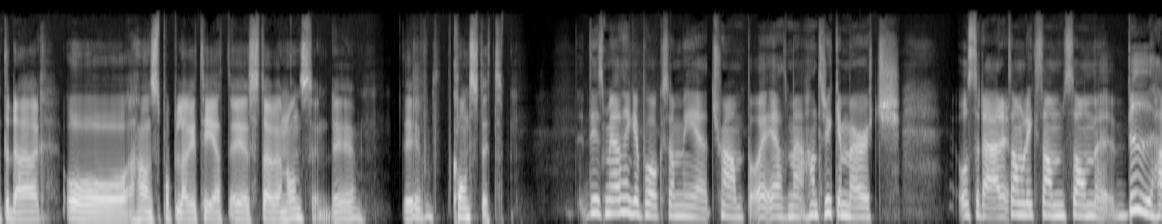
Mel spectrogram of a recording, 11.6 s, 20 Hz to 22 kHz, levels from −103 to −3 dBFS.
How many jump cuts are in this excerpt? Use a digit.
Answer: 1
